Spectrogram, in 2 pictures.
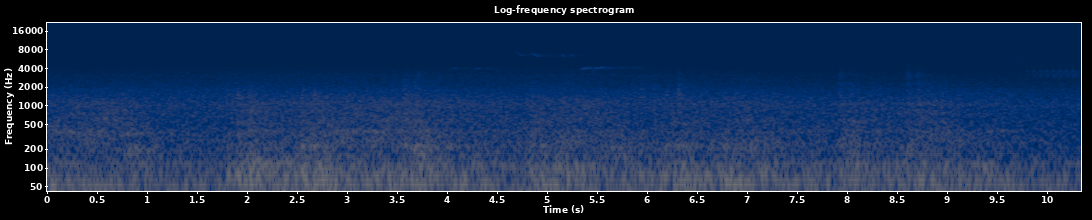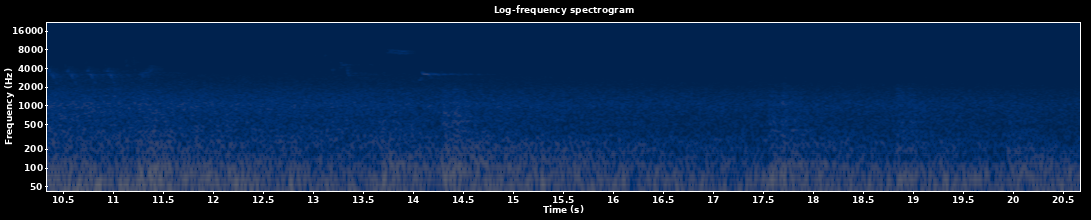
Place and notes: Bonn, Alemania - The Bridge
Recorded under the edge between concrete and metal parts of the brigde.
